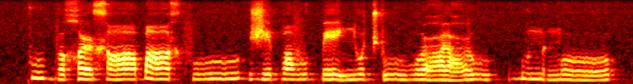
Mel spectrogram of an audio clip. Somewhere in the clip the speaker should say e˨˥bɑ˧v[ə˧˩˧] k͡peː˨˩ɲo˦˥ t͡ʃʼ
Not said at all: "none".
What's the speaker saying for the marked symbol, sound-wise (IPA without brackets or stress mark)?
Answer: ʊ˧˩˧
